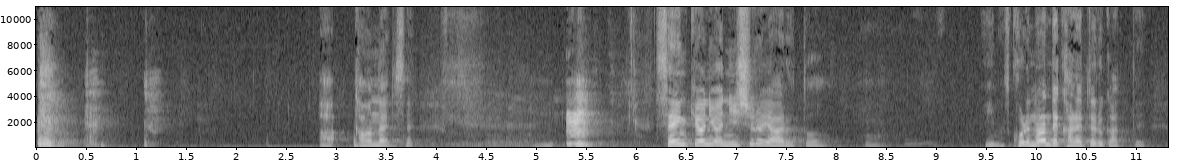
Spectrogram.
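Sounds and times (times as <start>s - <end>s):
preacher with a hoarse voice coughing: 0.0s - 1.4s, 5.0s - 5.8s
speech: 2.8s - 4.0s, 6.2s - 8.4s, 9.5s - 11.2s
laughter: 4.2s - 5.3s.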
